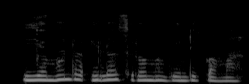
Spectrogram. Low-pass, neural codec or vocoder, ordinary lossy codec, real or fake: 19.8 kHz; vocoder, 44.1 kHz, 128 mel bands, Pupu-Vocoder; none; fake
